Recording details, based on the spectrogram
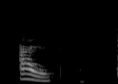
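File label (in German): "als", German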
